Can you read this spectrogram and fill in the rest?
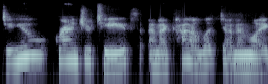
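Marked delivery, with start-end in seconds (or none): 0.0-1.4 plain, direct, high-pitched delivery. Retelling a dentist's question during an appointment: imitating dentist speaking quietly. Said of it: "really quietly".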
